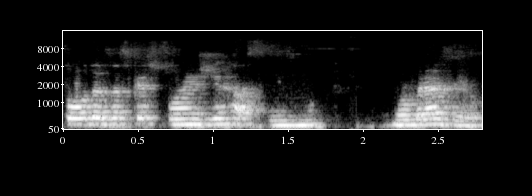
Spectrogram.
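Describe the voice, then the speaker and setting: A woman speaks with a Brazilian accent. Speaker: translation scholar. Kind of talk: academic presentation. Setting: video call. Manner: halting.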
